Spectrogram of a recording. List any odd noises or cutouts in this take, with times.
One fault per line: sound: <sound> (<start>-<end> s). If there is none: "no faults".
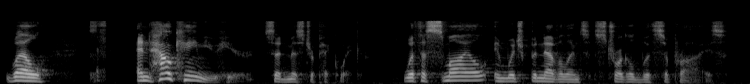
sound: laugh (0.9-1.1 s)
